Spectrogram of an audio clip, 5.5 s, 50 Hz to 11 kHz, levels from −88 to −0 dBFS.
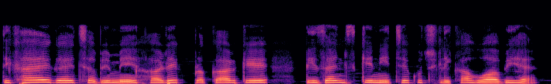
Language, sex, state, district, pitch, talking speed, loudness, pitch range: Hindi, female, Assam, Kamrup Metropolitan, 250 Hz, 175 wpm, -16 LUFS, 235-270 Hz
